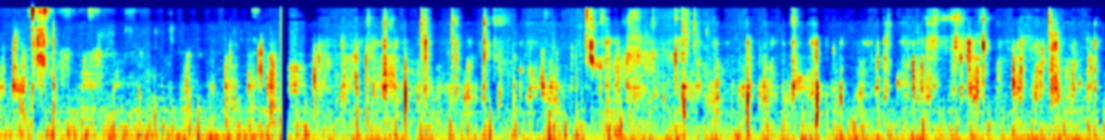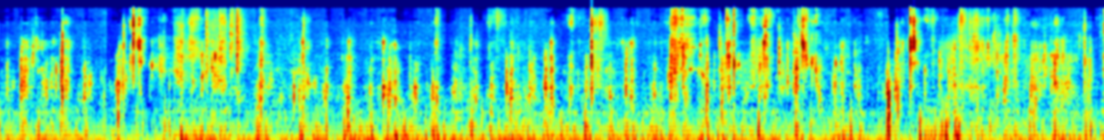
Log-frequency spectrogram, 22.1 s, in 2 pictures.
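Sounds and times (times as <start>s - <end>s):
chewing with mouth clicks: 0.0s - 22.0s.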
